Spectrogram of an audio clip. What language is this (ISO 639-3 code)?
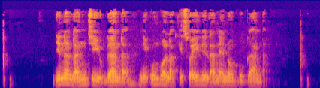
swa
